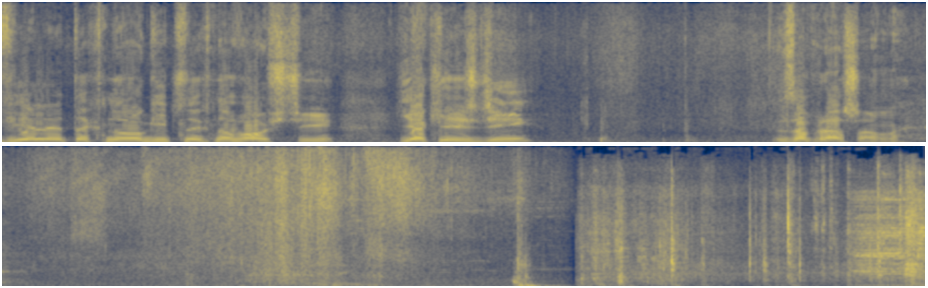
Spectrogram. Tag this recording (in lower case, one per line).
speech
vehicle
car
music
